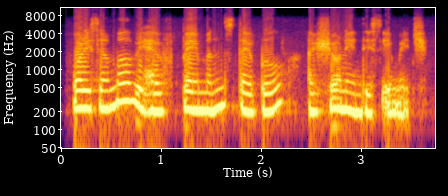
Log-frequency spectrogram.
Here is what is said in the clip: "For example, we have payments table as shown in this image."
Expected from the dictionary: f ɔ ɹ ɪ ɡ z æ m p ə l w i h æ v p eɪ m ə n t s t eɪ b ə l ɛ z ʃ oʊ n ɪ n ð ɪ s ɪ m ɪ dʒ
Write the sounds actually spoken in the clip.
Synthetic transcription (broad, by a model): f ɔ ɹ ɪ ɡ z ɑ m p ə l w i h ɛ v p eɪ m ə n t s t eɪ b ə l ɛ ʃ oʊ n ɪ n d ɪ s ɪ m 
